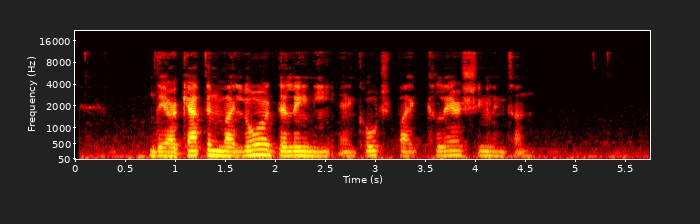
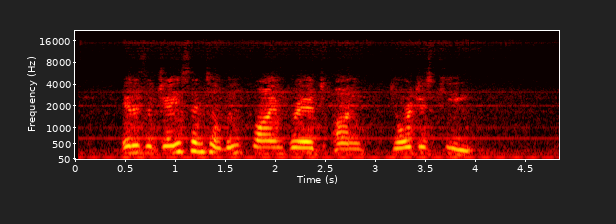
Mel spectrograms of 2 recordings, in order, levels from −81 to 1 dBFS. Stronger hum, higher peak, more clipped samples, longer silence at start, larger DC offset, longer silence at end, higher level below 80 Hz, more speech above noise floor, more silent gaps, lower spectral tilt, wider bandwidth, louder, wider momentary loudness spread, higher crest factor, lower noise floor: neither; first, 0 dBFS vs -14 dBFS; neither; about the same, 0.1 s vs 0.05 s; neither; first, 0.25 s vs 0.05 s; first, -46 dBFS vs -68 dBFS; about the same, 26 dB vs 23 dB; neither; about the same, -6 dB/octave vs -6 dB/octave; second, 11.5 kHz vs 16.5 kHz; first, -21 LUFS vs -30 LUFS; first, 15 LU vs 8 LU; about the same, 22 dB vs 18 dB; second, -47 dBFS vs -53 dBFS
